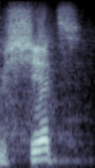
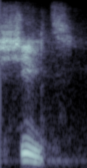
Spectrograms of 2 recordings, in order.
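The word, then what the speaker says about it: Sheetz: ritters do you have shits or I'm sorry I think it's pronounced sheets I still call it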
